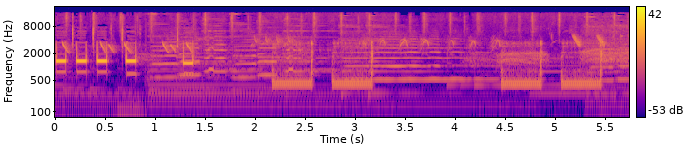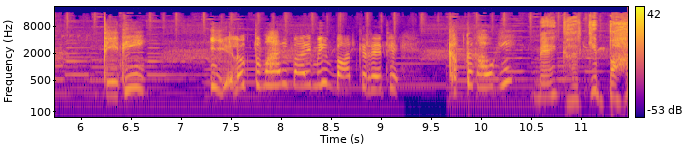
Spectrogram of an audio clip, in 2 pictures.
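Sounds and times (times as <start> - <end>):
steady repeating telephone ringing tone on the line: 2.2 - 3.2, 4.4 - 7.4
speech: 6.3 - 11.4.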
